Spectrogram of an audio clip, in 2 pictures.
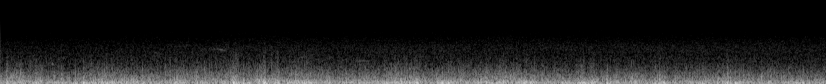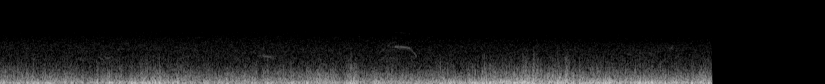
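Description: Ocean surf and wind recorded through the Hooke Verse binaural headset microphones, worn without wind protection: a heavy, gusting rumble of wind buffeting the mics over the wash of the waves. It cuts off suddenly near the end.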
